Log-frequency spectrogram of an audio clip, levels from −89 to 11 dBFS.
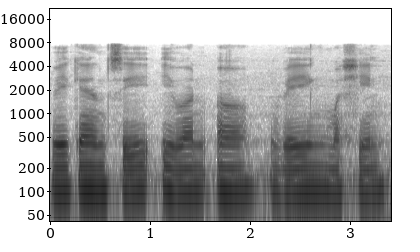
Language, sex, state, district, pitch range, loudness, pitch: English, male, Karnataka, Bangalore, 95-100 Hz, -14 LUFS, 100 Hz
